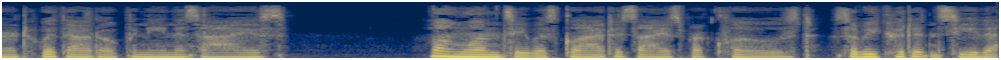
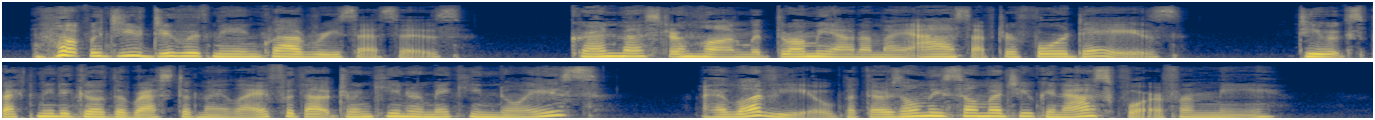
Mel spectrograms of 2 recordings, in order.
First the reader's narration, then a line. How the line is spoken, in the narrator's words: He laughed and said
